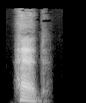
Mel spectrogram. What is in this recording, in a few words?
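"head", American English, male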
